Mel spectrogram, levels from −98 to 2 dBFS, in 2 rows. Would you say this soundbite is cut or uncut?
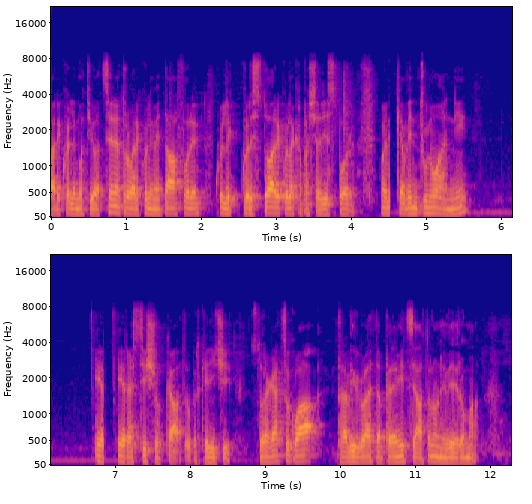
cut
